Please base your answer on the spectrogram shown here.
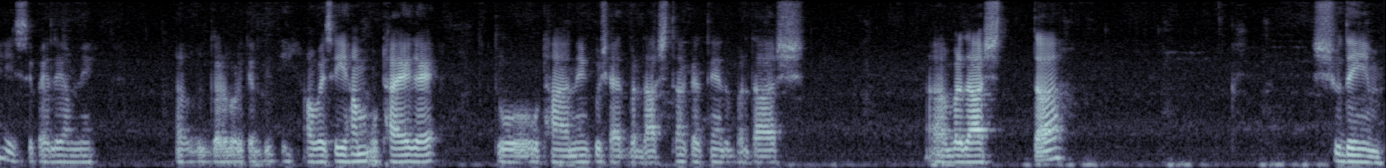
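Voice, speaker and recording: A man's voice: medium pitch, flat delivery, gravelly, a bit bright. A man giving a casual language lesson, thinking aloud and correcting himself as he goes. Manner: thinks aloud, self-correcting, many fillers. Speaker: language teacher. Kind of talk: casual screen-recorded lesson.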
